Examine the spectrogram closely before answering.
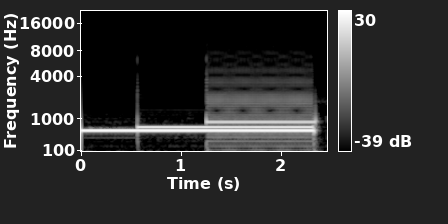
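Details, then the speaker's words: Arduino touch-controlled penny organ with four digitally controlled oscillators feeding a mixer: a steady tone turns buzzy and harsh at the same pitch. The first oscillator's sine wave is visibly distorted at the top on the scope. "so here's a slightly closer look at the sine wave on the scope and there's clearly something wrong with the top of it"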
